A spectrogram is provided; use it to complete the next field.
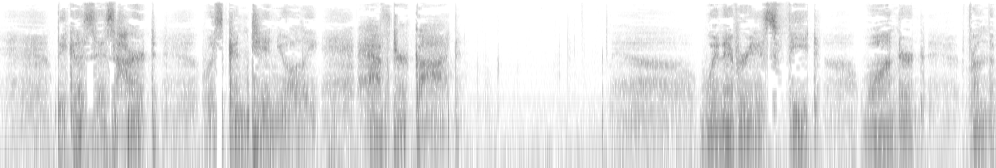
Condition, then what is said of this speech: Vocal cord paralysis. Well, as you can tell, I still don't have my voice back.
